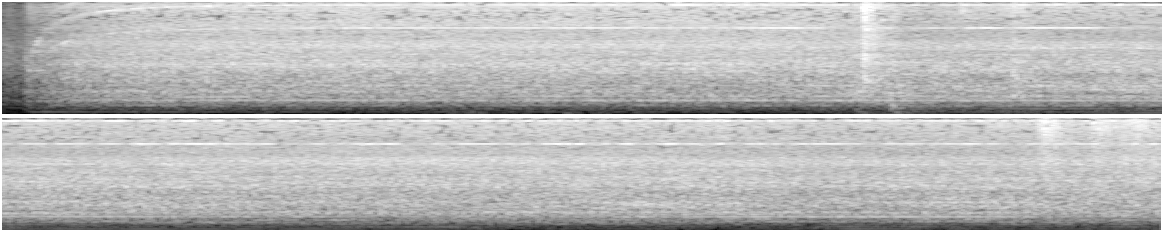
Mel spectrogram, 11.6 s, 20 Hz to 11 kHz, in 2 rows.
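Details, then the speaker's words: Dyson DC-40 vacuum found in the trash, tested on old carpet; steady even roar with a faint high whistle, slight suction noise remains but no screaming or whining; normal running. "It does have that slight suction like still, but honestly it's not as bad, so I'll take that over screaming and whining."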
